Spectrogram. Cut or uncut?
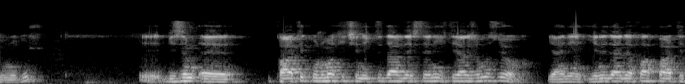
cut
